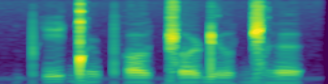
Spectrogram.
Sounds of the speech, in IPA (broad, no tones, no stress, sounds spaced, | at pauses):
pʰ i ɡ͡ǃ ə˞ pʰ ɔ ʊ̯ ǁ o ɖ ɯ ʊ̯ ɡ͡ǁ ə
